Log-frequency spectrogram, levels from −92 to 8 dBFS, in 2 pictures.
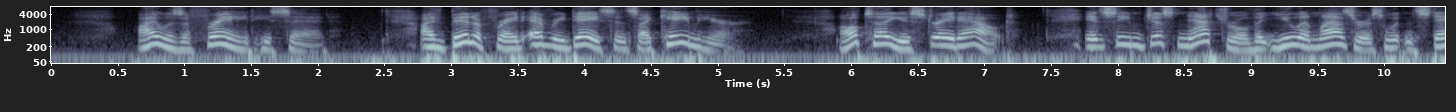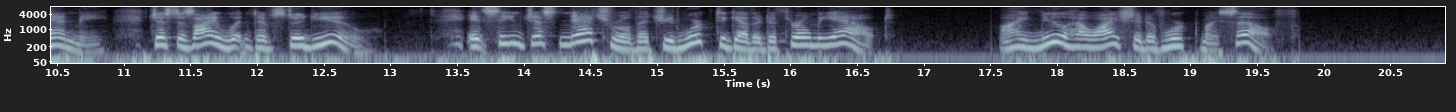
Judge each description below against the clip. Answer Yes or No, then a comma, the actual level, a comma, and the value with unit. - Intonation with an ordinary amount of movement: No, wide, 6.6 semitones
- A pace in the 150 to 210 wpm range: Yes, average, 165 wpm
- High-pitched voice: Yes, high, 205 Hz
